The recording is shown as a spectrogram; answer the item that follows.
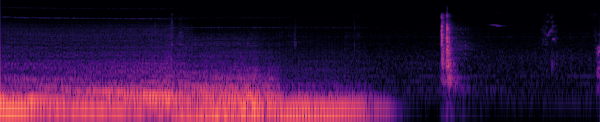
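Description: A deep low rumble in the soundtrack, the dying tail of the opening music, fading out over about four seconds. A single sharp click follows shortly after.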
